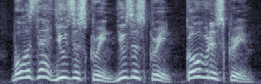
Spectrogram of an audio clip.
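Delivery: high, loud barking orders; angry shout. Retold or imitated. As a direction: yell at him to use the screen. Josh shouting at teammate.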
